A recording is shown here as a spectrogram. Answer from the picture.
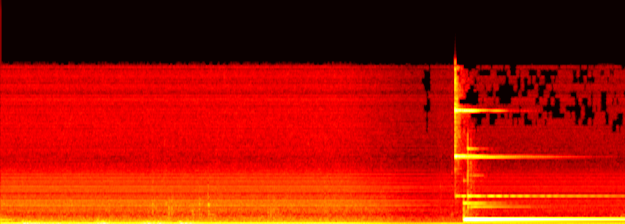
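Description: Steady electrical hum, then a little past halfway a single high note struck on a metal-bar mallet percussion instrument rings out and slowly fades: the opening note of the arrangement's simple melody.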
